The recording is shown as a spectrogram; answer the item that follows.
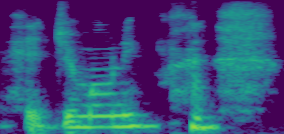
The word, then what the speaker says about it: hegemony: other question is the issue of cultural hegemony i think that's how you pronounce it right hey germoni that's right which was very poignant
